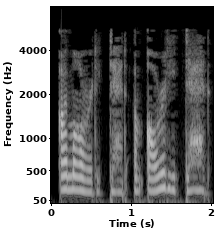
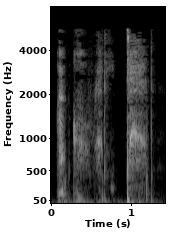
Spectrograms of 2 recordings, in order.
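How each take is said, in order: First: Said in the usual way. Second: Breathless whispered mantra; whispering "I'm already dead" to herself. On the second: A narrator's reading.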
